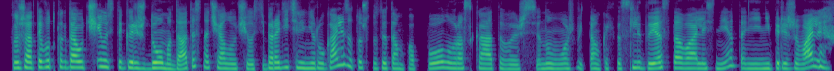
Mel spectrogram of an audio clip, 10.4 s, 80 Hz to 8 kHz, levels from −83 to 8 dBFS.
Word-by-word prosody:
Слушай, 230 +1 +4
а - - +2
ты 245 +2 +2
вот 265 +1 -1
когда 245 -1 +3
училась, 260 +2 +1
ты 240 -2 -3
говоришь, 220 -3 +2
дома, 220 0 +4
да, 180 +2 +2
ты 285 - -3
сначала 235 -8 -1
училась? 190 -2 -3
Тебя 215 - 0
родители 230 +1 0
не 210 0 +1
ругали 235 - +1
за 310 -5 -3
то, 235 - -4
что 220 -2 -8
ты 210 +1 -1
там 200 -3 -4
по 185 - -5
полу 210 +4 0
раскатываешься? 195 -3 -3
Ну, 200 +1 -1
может 200 +1 -4
быть, 200 -6 -10
там 200 0 -2
какие-то 205 +1 -8
следы 210 -1 +2
оставались? 210 -2 +1
Нет? 245 +11 -5
Они 200 -1 -3
не 200 +1 -1
переживали? 210 +6 +2
210 Hz, 205 wpm, -22 LUFS, 200-235 Hz, -, Слушай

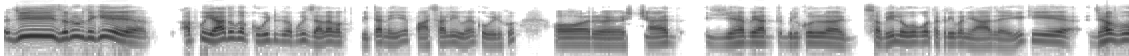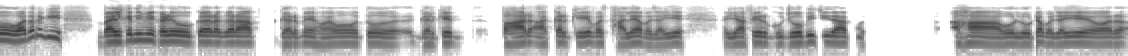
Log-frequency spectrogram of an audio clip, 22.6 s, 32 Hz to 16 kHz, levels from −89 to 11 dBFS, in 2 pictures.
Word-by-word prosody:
जी, 295 +6 +7
ज़रूर 270 +5 +2
देखिए, 245 - +5 0.5
आपको 235 - -3
याद 190 +4 +8
होगा 235 -1 0
कोविड 180 +2 -4
का 170 -1 -4
कोई 180 +4 -8
ज़्यादा 150 -1 0
वक़्त 155 0 -5
बीता 135 +7 -1
नहीं 135 -2 -8
है, 175 - -7
5 120 -1 -2
साल 140 +2 -3
ही 155 - -6
हुए 130 -1 -6
हैं 145 - -7
कोविड 120 -3 -8
को। - - -11 0.5
और 125 0 0 0.3
शायद 135 +3 -3 0.3
यह 130 +2 -2
बात 145 -2 +1
बिल्कुल 140 +2 -3 0.5
सभी 135 +4 -2
लोगों 155 -1 -1
को 160 +1 -1
तकरीबन 135 0 -6
याद 115 0 -2
रहेगी 105 +6 -7
कि 180 0 -10
ये 170 - 0 0.3
जब 185 +6 +5
वो 195 +2 +2
हुआ 180 +1 +6
था - - +2
ना 320 - -1
कि, 270 -5 0 0.4
बालकनी 165 +5 +6
में 190 -1 +2
खड़े 165 0 +5
होकर 155 -1 +2
अगर 155 0 +2
आप 150 0 +3 0.2
घर 135 0 -1
में 145 -1 -2
हो, 135 +2 -4
तो 140 0 -5
घर 130 - -5
के 150 +3 +1 0.5
बाहर 135 +3 +4
आकर 145 +1 -2
के 145 +1 -1
बस 145 -1 -5
थालियाँ 145 +4 0
बजाइए 125 +3 -5 0.5
या 135 +1 0
फिर 150 +1 -1
उ 140 - -8
जो 145 +2 +1
भी 165 +2 -2
चीज 155 -1 -3
आप 145 -2 0 0.9
हाँ, 140 -2 +3
वो 135 +2 -3
लोटा 135 +3 -1
बजाइए 140 +1 -1
और 135 0 -1
145 Hz, 185 wpm, -24 LUFS, 135-165 Hz, 0.9 s, याद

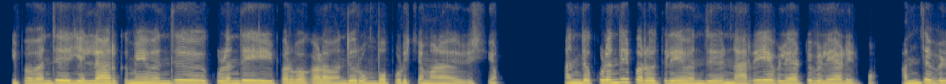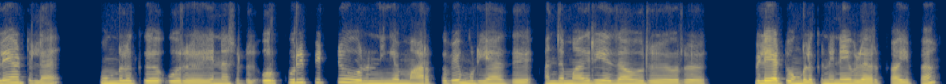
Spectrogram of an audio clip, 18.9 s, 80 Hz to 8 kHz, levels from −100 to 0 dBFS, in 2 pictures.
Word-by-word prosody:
இப்ப 220 -1 -4
வந்து 205 +4 +1 0.2
எல்லாருக்குமே 225 +3 +1 0.2
வந்து 210 +4 -1 0.4
குழந்தை 215 +2 +1 0.3
பருவ 180 -2 0
காலம் 180 -1 +1
வந்து 180 +5 0
ரொம்ப 180 +1 0
பிடிச்சமான 180 +1 -2 0.3
விஷயம். 155 - -10 0.7
அந்த 245 0 +2
குழந்தை 270 +3 +2
பருவத்திலயே 220 -1 0
வந்து 195 0 -1 0.2
நெறைய 225 +6 -1
விளையாட்டு 205 +1 -2
விளையாடிருப்போம். 185 -1 -3 0.3
அந்த 225 +6 0
விளையாட்டுல 225 -4 0 0.6
உங்களுக்கு 220 -1 +1 0.2
ஒரு 195 -1 +1 0.2
என்ன 190 +1 -2
சொல்றது, 185 -2 -10
ஒரு 220 -1 +4
குறிப்பிட்டு 280 +2 -3
ஒரு 235 -4 +2
நீங்க 195 0 +1 0.2
மறக்கவே 195 +6 -1
முடியாது. 190 -2 -1 0.3
அந்த 210 +1 +1
மாதிரி 225 +2 0
ஏதாவது 190 -1 +1
ஒரு 190 -1 -2 0.2
1 175 0 -2 0.7
விளையாட்டு 215 0 +7
உங்களுக்கு 185 0 +1
நினைவில 185 0 +3
இருக்கா 175 +1 -4
இப்ப? 190 +5 -2
205 Hz, 125 wpm, -22 LUFS, 185-225 Hz, 0.7 s, விளையாட்டு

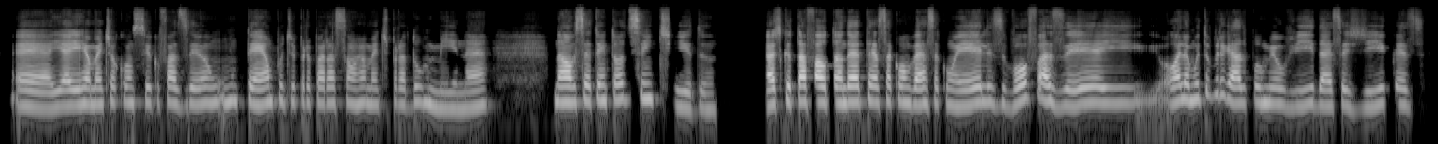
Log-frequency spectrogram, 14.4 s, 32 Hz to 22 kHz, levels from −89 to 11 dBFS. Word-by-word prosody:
É, 175 -3 +1
e 185 - 0
aí 190 +1 +4
realmente 200 +1 0
eu 215 - -7
consigo 215 -1 -6
fazer 205 0 -3
um 215 +1 -8
um - - -6
tempo 215 +1 0
de 220 +1 -10
preparação 210 -1 -4
realmente 200 -1 -7
pra 200 -1 -6
dormir, 175 -5 -8
né. 175 +4 -4 0.7
Não, 215 0 +7
você 225 +1 0
tem 235 0 -2
todo 235 +1 -3
sentido. 175 - -4 0.5
Acho 190 +1 +6
que 220 - +1
está 220 +1 +7
faltando 215 -1 +6
é 220 - +10
ter 220 +1 -4
essa 215 +1 +1
conversa 205 -2 +1
com 195 -2 -7
eles, 205 +3 0
vou 200 +6 +1
fazer 210 -2 +1
e 210 +2 -11
olha, 225 +4 +2
muito 245 +1 -4
obrigada 235 -9 +1
por 210 0 -7
me 205 -1 -3
ouvir, 190 +1 -7
dar 190 -1 -1
essas 185 -1 -5
dicas. 185 +2 -9
210 Hz, 180 wpm, -23 LUFS, 190-220 Hz, 0.7 s, é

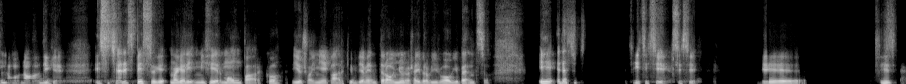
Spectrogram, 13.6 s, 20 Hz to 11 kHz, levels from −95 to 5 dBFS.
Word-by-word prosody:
No, 255 - -8
no - - -2
di - - -1
che. 450 - -8 0.4
E - - -7
succede - - +4
spesso 195 -7 +3
che 110 -2 +2
magari 135 +1 +4
mi 135 +1 -3
fermo 120 -5 +2
a - - +4
un 120 -1 -1
parco- 165 +4 -3
io 120 +1 +1
c'ho 105 - -6
i 100 - -7
miei 115 0 -1
parchi - - -4
ovviamente 115 +1 -1
no, 115 - +5
ognuno 115 -1 +1
c'ha 105 - -1
i 100 - +1
propri 105 -1 -2
luoghi 105 -2 +1
penso- 105 0 -2 0.7
e 190 +1 +5
ed 195 +3 +1
succe 230 +1 -8 0.6
sì, 210 -2 0
sì, 195 - -8
sì, - - -1
sì, - - -5
sì. - - -5 0.9
Ehm 115 -5 +2 1.1
Sì 145 -1 +1
s 130 - -12
120 Hz, 170 wpm, -23 LUFS, 110-155 Hz, 1.1 s, no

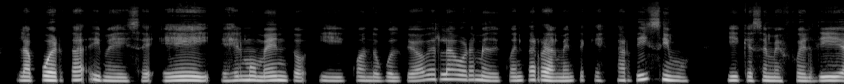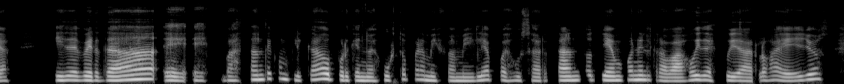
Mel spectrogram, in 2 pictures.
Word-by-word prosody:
la 185 -2 +1
puerta 195 +2 +3
y 205 -5 0
me 175 -1 0
dice: 165 +1 -4
"Ey, 180 +1 +4
es 170 0 -5
el 190 +1 0
momento", 190 -2 +2
y 170 -2 -6
cuando 175 -3 -5
volteo 165 0 -4
a - - -2
ver 230 +1 -3
la 235 -1 +1
hora 215 -1 0
me 200 -3 +1
doy 170 -1 -3
cuenta 185 +4 -3
realmente 180 -1 +1
que 185 0 -13
es 175 - -13
tardísimo 190 -2 0 0.3
y 185 -1 0
que 180 -1 -5
se 180 +1 -3
me 170 -1 0
fue 170 +1 -5
el 160 -1 -3
día. 175 0 +2 0.4
Y 195 - +1
de 195 0 +2
verdad, 195 +6 +5
eh, 185 -2 +1
es 185 -2 -7
bastante 220 +6 -2
complicado 235 -1 +1
porque 195 -4 -3
no 175 -1 +2
es - - -5
justo 195 +6 -7
para 220 -1 -6
mi 185 -2 0
familia, 170 +3 -2
pues, 195 -3 -6
usar 175 -1 -7
tanto 195 +2 +1
tiempo 195 0 +1
en 210 - +3
el 210 -2 +2
trabajo 165 +1 -1
y 210 - +4
descuidarlos 185 -2 -2
a 200 -2 -3
ellos, 205 +9 -1
185 Hz, 195 wpm, -21 LUFS, 175-200 Hz, 0.4 s, verdad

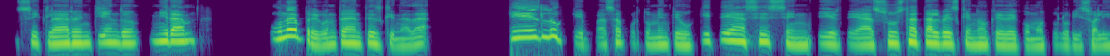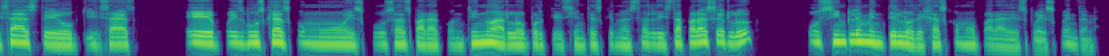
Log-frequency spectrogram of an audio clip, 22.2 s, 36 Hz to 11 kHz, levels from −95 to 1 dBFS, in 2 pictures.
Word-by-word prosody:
Sí, 140 - -3
claro, 135 +2 +2
entiendo. 140 0 0
Mira, 170 0 +4 0.9
una 250 +6 +7
pregunta 125 - +1
antes 135 -2 0
que 110 - -6
nada, 110 +5 -4 0.8
¿qué 240 +2 +6
es 250 0 +2
lo 260 -3 +4
que 125 -4 -7
pasa 125 +6 -4
por 130 -2 -17
tu 120 - -7
mente 120 +1 -3
o 110 -1 -1
qué 170 +7 -5
te 180 +4 0
hace 160 0 +2
sentirte 120 -1 -3
asusta 135 +5 +2
tal 135 -1 +3
vez 130 -4 +2
que 125 - -3
no 115 0 -1
quede 110 -2 -1
como 105 +1 -5
tú 115 - -19
lo 110 -1 -7
visualizaste 115 +5 0
o 115 -1 0
quizás, 120 +2 -2 0.5
eh, 145 -2 +6
pues, 140 -2 -3
buscas 145 0 +4
como 125 -3 -2
excusas 120 +1 -4
para 115 -2 0
continuarlo 120 +1 +1
porque 115 -1 -7
sientes 110 +1 -7
que 120 - -13
no 115 -1 -6
estás 115 +4 -5
lista 120 +3 -1
para 140 +3 +3
hacerlo 150 +3 +1 0.6
o 150 -2 -3
simplemente 155 -3 +2
lo 135 -4 +3
dejas 115 +3 -3
como 120 -3 -6
para 110 -3 -7
después? 90 -2 -6
Cuéntame. 120 -7 -10
125 Hz, 155 wpm, -23 LUFS, 115-145 Hz, 0.9 s, una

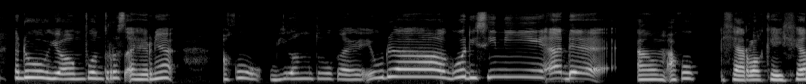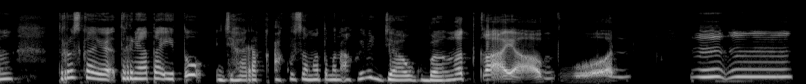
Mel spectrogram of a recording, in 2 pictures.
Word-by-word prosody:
Aduh, 315 +1 +4
ya 270 -3 +3
ampun. 265 +2 0
Terus 290 +1 -2
akhirnya, 235 +6 +1 0.5
aku 255 +1 -5
bilang 265 +4 -4
tuh 260 -1 -7
kayak, 225 -1 -4
"Ya, 270 - -4
udah, 355 +3 +2 0.4
gue 305 +4 0
disini 335 +1 -3
ada," 285 +4 0 0.3
mmm, 225 0 +1
aku 275 +4 -1 0.2
share 205 +1 +1
location, 215 +4 +2 0.4
terus 310 +3 +1
kayak 265 -8 +2
ternyata 270 0 +2
itu 445 - +1
jarak 205 +1 -1
aku 220 +2 -7
sama 225 0 0
temen 220 -1 -2
aku 235 +5 -5
ini 315 - -1
jauh 200 -1 +3
banget, 200 +7 +2
Kak, 225 +1 +4
ya - - +4 0.2
ampun. 350 - -3 0.6
Mhm. 350 +1 0
265 Hz, 125 wpm, -23 LUFS, 225-320 Hz, 0.6 s, Aduh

